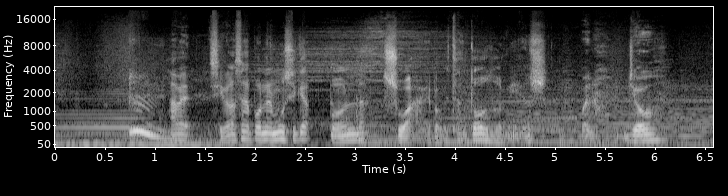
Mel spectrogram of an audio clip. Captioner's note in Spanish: Carraspea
